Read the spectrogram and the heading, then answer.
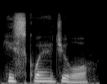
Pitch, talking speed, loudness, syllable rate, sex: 125 Hz, 165 wpm, -22 LUFS, 4.8 syllables/s, male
